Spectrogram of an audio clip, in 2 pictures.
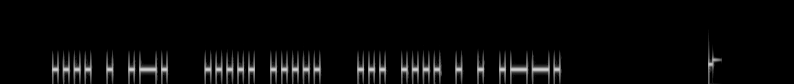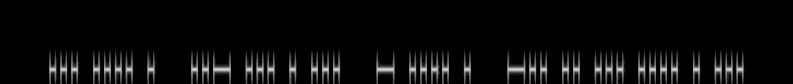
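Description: Morse code sent at 22 words per minute: a single steady mid-pitched tone keyed into quick dots and dashes, broken by a two-second pause with one brief click, then resuming. No voices.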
